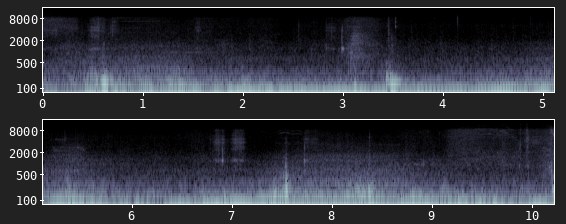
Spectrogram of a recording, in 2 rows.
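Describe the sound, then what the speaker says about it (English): SsangYong Rexton diesel SUV with 202 horsepower climbing a hill, its engine a deep steady rumble from inside the cabin with some bumps and thuds, no talking. "So we have a diesel engine in this car to help us with this"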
